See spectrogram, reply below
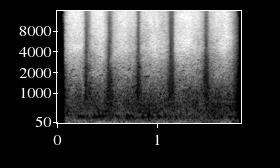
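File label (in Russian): звук кисти; Звуки кисти художника или маляра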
